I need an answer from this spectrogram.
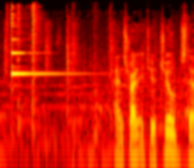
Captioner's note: glass ringing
